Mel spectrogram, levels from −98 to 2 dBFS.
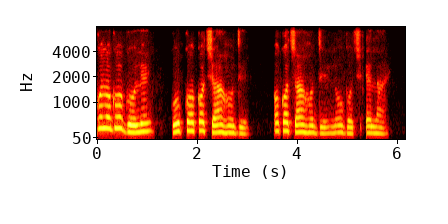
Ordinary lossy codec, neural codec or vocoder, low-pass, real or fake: Opus, 16 kbps; none; 7.2 kHz; real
